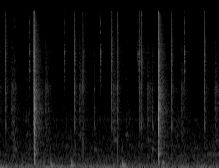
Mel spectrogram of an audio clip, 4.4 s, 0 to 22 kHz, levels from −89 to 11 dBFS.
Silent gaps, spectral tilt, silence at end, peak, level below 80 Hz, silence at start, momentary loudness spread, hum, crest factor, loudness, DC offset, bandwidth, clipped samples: none; -1 dB/octave; 0 s; -10 dBFS; -62 dBFS; 0 s; 18 LU; none; 38 dB; -46 LUFS; under 0.1%; 17 kHz; under 0.1%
